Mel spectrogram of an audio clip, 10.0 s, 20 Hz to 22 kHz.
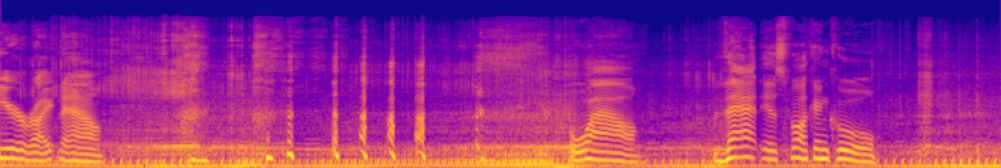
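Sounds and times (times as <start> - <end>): motorcycle engine droning: 0.0 - 10.0
man laughing breathily: 1.8 - 5.4.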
